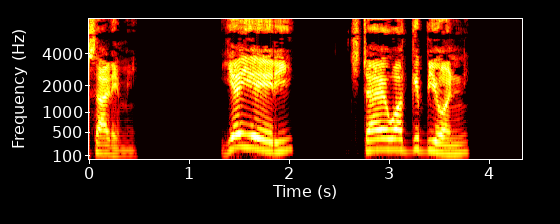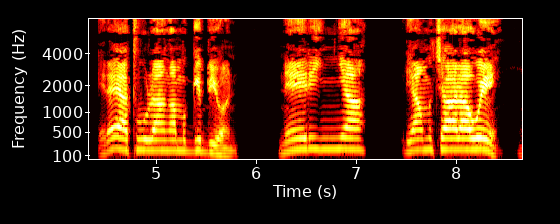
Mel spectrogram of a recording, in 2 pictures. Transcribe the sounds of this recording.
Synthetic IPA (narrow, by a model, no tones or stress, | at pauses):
sale̞̰mḭ | je̞je̞ɾi | ci̥tajewaɡibio̞ni | eɾajatuːlaːŋɡamuɡibio̞̰ni | ne̞ːɾiɲːa | ljamucaːlawe̞ŋ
